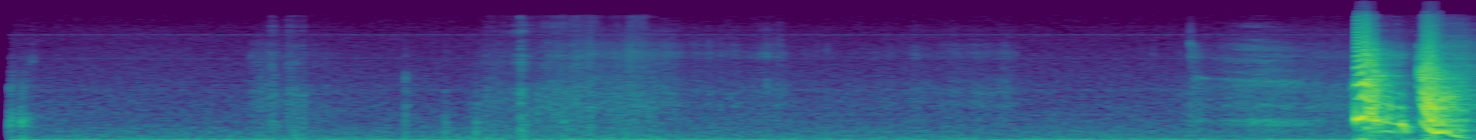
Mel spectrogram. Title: Random sneezing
